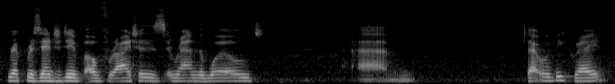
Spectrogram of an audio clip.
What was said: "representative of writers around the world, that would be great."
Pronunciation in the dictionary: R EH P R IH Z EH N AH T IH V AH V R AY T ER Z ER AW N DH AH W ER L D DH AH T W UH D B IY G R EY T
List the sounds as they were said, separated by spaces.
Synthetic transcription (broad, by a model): R EH P R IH Z EH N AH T IH V AH V R AY T ER Z ER AW N DH AH W ER L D DH AH T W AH D B IY G R EY T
